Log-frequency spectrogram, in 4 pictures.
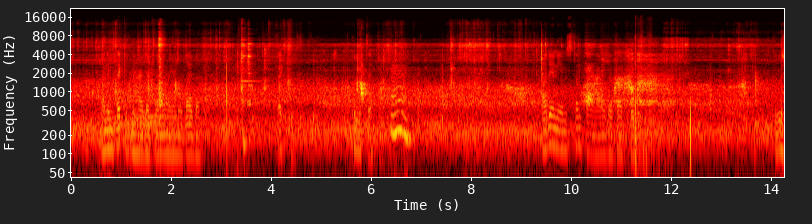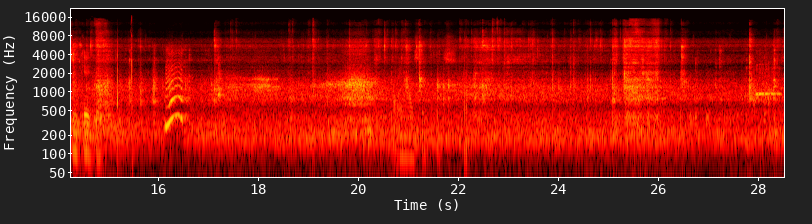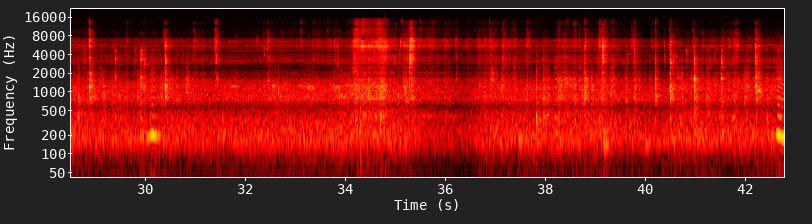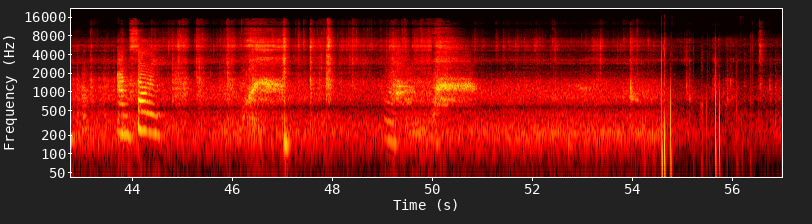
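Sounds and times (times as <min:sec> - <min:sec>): steady hiss: 0:00.0 - 0:57.0
chewing crunches: 0:32.3 - 0:43.3, 0:44.8 - 0:56.9.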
